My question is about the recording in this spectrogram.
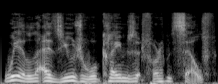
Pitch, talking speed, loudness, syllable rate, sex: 135 Hz, 195 wpm, -16 LUFS, 4.3 syllables/s, male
